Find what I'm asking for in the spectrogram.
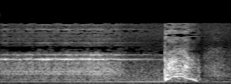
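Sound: telephone bell ringing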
